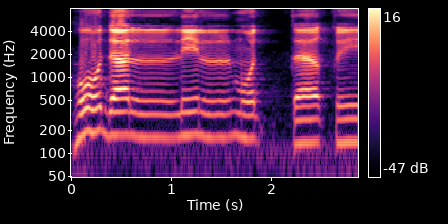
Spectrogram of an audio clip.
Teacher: Maka tanwin diapakan dimasukkan kepada huruf lam, tapi tidak boleh ditahan, tidak boleh hudal, akan tetapi hanya idgham saja, dan dia termasuk idgham kamil yang sempurna. Ya, hudal lil muttaqin, langsung ke lam dan tidak ditahan. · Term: idgham bila gunnah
